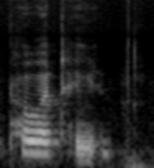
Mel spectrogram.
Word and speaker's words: Powhatan: We're going to learn more about Jamestown and the Powhatan. Let me make sure I say that right. The Powhatan. I looked it up so I could say it correctly today.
